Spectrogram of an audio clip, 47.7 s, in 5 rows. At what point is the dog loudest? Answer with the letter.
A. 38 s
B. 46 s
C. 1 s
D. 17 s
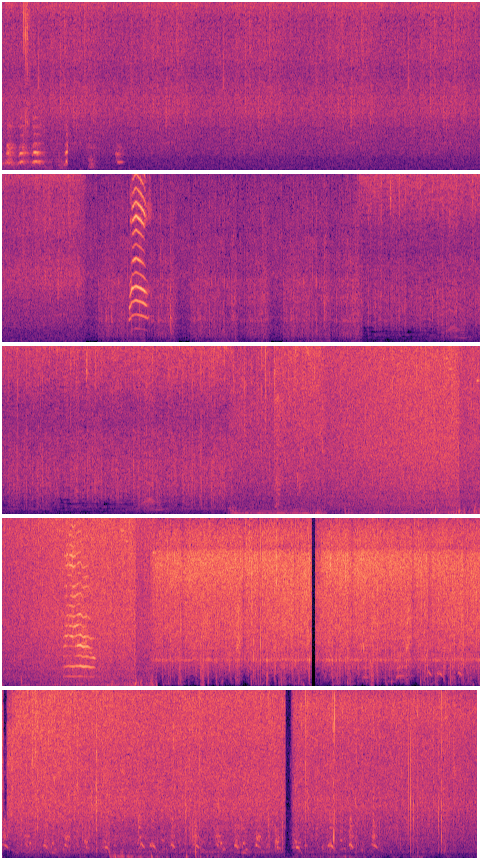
C.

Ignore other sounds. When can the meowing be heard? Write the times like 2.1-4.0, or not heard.
11.8-13.0, 29.9-30.6.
